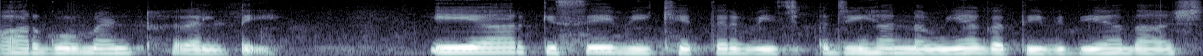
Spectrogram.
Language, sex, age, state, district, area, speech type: Punjabi, female, 45-60, Punjab, Jalandhar, urban, spontaneous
